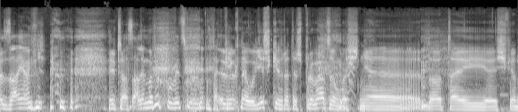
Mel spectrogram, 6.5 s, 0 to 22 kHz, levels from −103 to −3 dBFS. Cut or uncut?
uncut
